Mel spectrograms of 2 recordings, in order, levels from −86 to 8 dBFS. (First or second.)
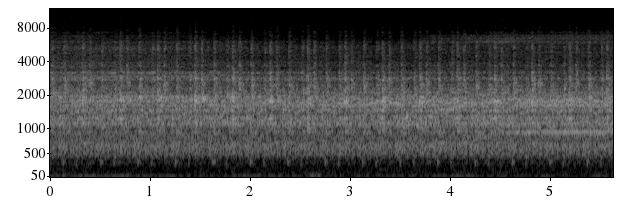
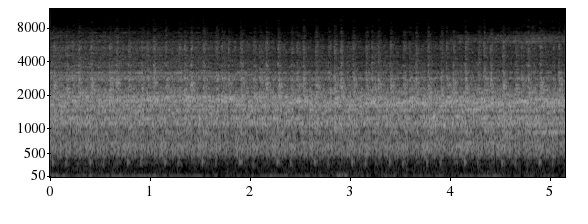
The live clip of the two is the second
